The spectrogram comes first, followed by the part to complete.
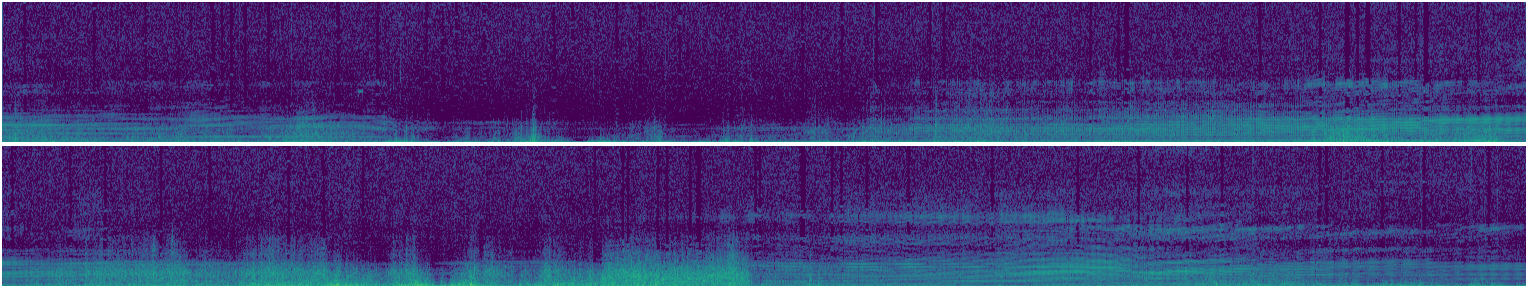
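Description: Engine of a large radio-controlled Ryan STA scale model plane in flight, a droning note that rises and falls in pitch as the plane moves about and the throttle changes. Wind rumbles on the microphone throughout and gusts loudest a little past the middle.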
